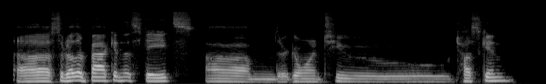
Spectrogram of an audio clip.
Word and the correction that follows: Tucson: Tuxkin. How do you say that? – Tucson.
